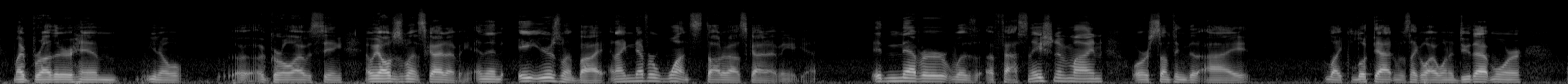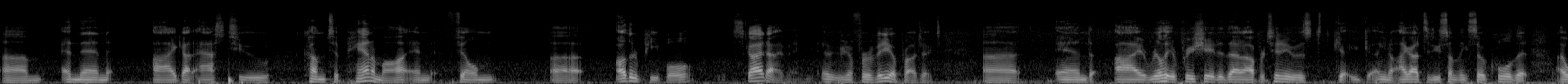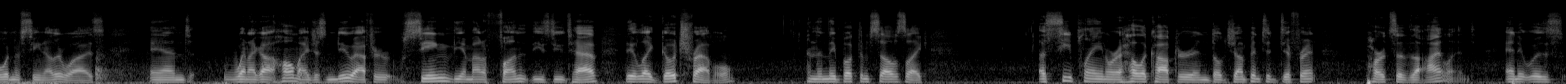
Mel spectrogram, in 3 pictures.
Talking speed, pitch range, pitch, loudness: 190 wpm, 105-125 Hz, 110 Hz, -31 LUFS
